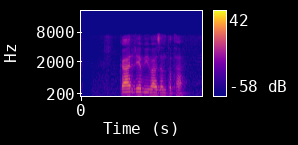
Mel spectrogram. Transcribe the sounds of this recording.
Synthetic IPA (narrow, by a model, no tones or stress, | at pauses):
karjʌbibʱad͡zʌnt̪ʌt̪ʰa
